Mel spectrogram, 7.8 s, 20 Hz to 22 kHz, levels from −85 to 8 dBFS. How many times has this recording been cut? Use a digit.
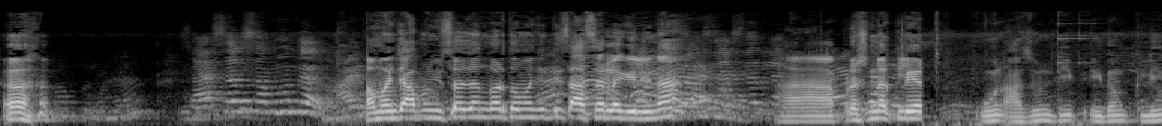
2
